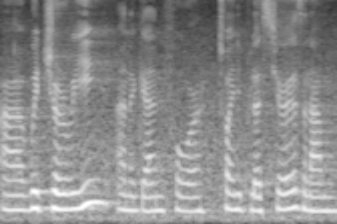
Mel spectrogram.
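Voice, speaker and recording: Speaking at a fairly quick pace, a woman with a medium-pitched, somewhat breathy voice keeps her intonation fairly even. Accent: French. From France. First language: French. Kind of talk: panel discussion.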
